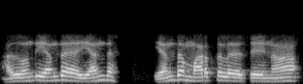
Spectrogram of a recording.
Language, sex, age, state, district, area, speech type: Tamil, male, 45-60, Tamil Nadu, Vellore, rural, conversation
